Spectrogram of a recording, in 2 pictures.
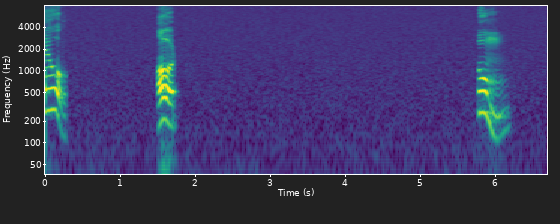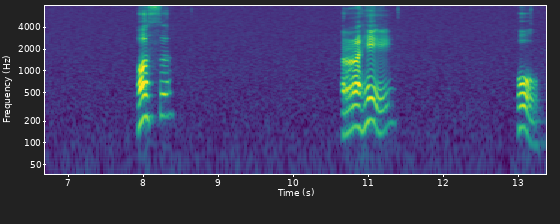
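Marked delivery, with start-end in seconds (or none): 1.5-13.3 1 word-by-word dictation. Shown as a demonstration. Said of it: "dictating word by word".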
